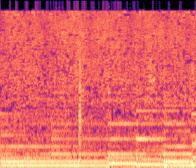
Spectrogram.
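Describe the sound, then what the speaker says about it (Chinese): Tomatoes stir-fried in a wok with green and red peppers give a steady, close sizzle that runs the whole time, with sustained tones underneath and no one talking. "然后再把西红柿加进来，翻炒均匀"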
